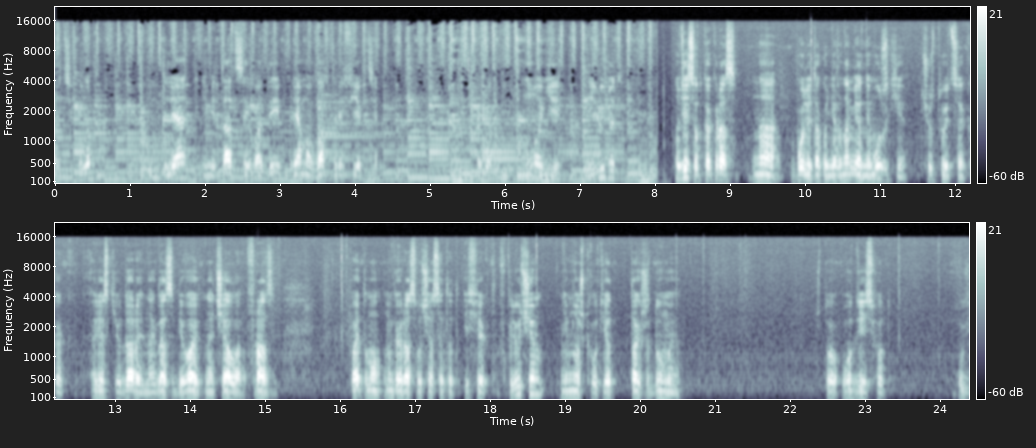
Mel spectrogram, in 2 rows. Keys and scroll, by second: 8.2 space.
